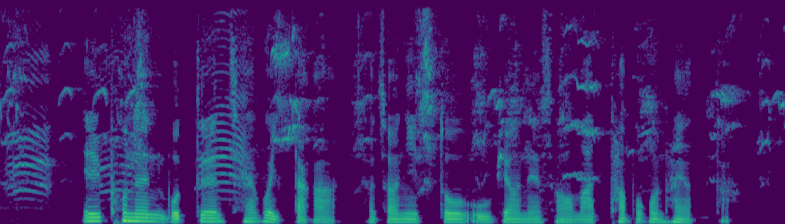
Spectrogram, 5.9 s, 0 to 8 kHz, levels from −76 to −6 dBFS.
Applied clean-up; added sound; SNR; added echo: classical method spectral subtraction.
